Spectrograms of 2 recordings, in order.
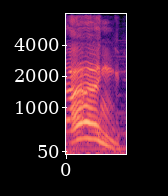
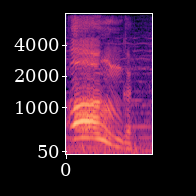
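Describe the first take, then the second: First: The vowel sounds like the one in 'bang'. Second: The vowel sounds like the one in 'long'. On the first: The speaker calls it right. "his name is Aang" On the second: The speaker calls it wrong. "It's not Ong"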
